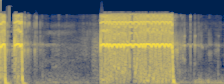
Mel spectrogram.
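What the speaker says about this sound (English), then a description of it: "Very first session ever hearing the whistle." A dog-training recall whistle gives two short pips, then one long, steady, piercing blast of under a second, sounded alone and close.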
